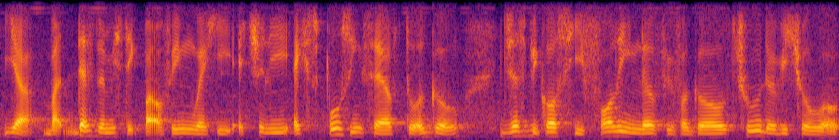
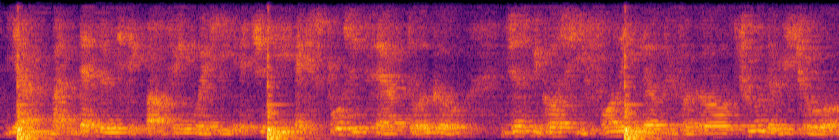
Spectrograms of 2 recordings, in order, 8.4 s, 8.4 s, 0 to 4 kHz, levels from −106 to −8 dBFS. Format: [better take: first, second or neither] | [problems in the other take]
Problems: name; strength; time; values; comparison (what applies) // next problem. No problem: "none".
first | background sound (Bowed string instrument); 2 dB above the speech // room echo; dies away in 0.6 s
